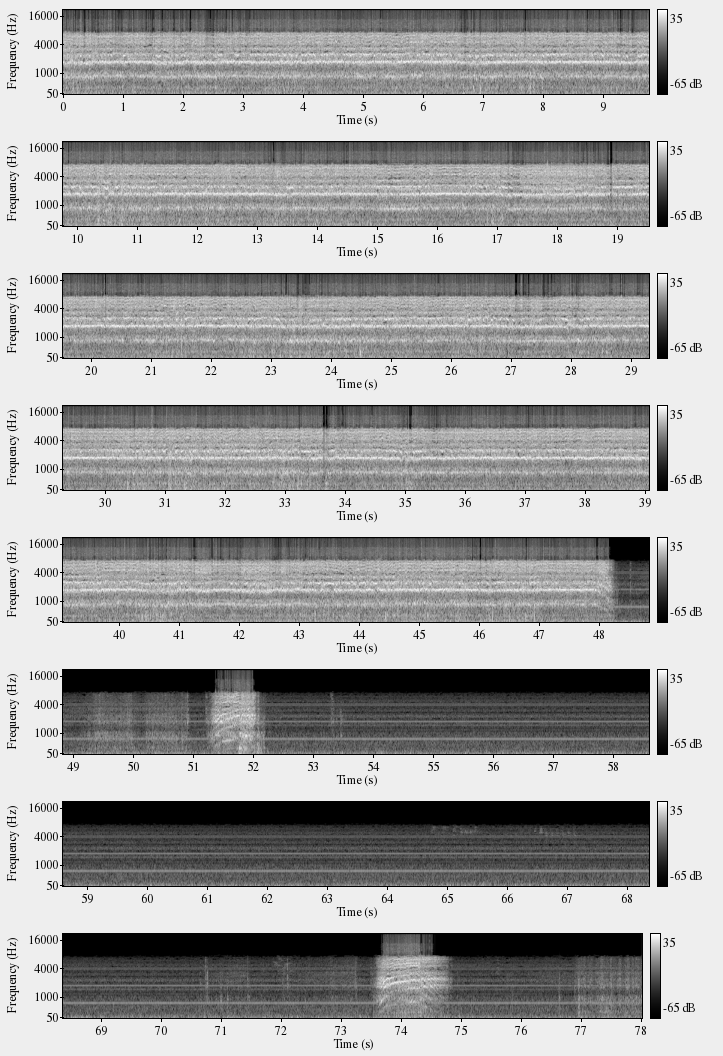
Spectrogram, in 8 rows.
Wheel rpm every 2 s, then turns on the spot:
230, 220, 220, 230, 230, 230, 230, 220, 220, 230, 230, 230, 220, 220, 230, 230, 230, 230, 230, 220, 220, 220, 230, 140, 10, 60, 0, 0, 0, 0, 0, 0, 0, 0, 0, 0, 30, 40, 10.
48-52 76-78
